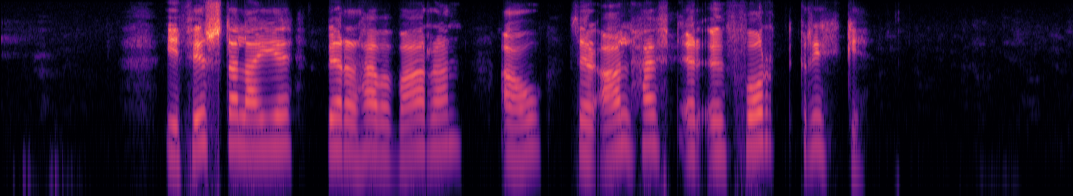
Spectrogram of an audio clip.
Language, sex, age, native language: Icelandic, female, 50-59, Icelandic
